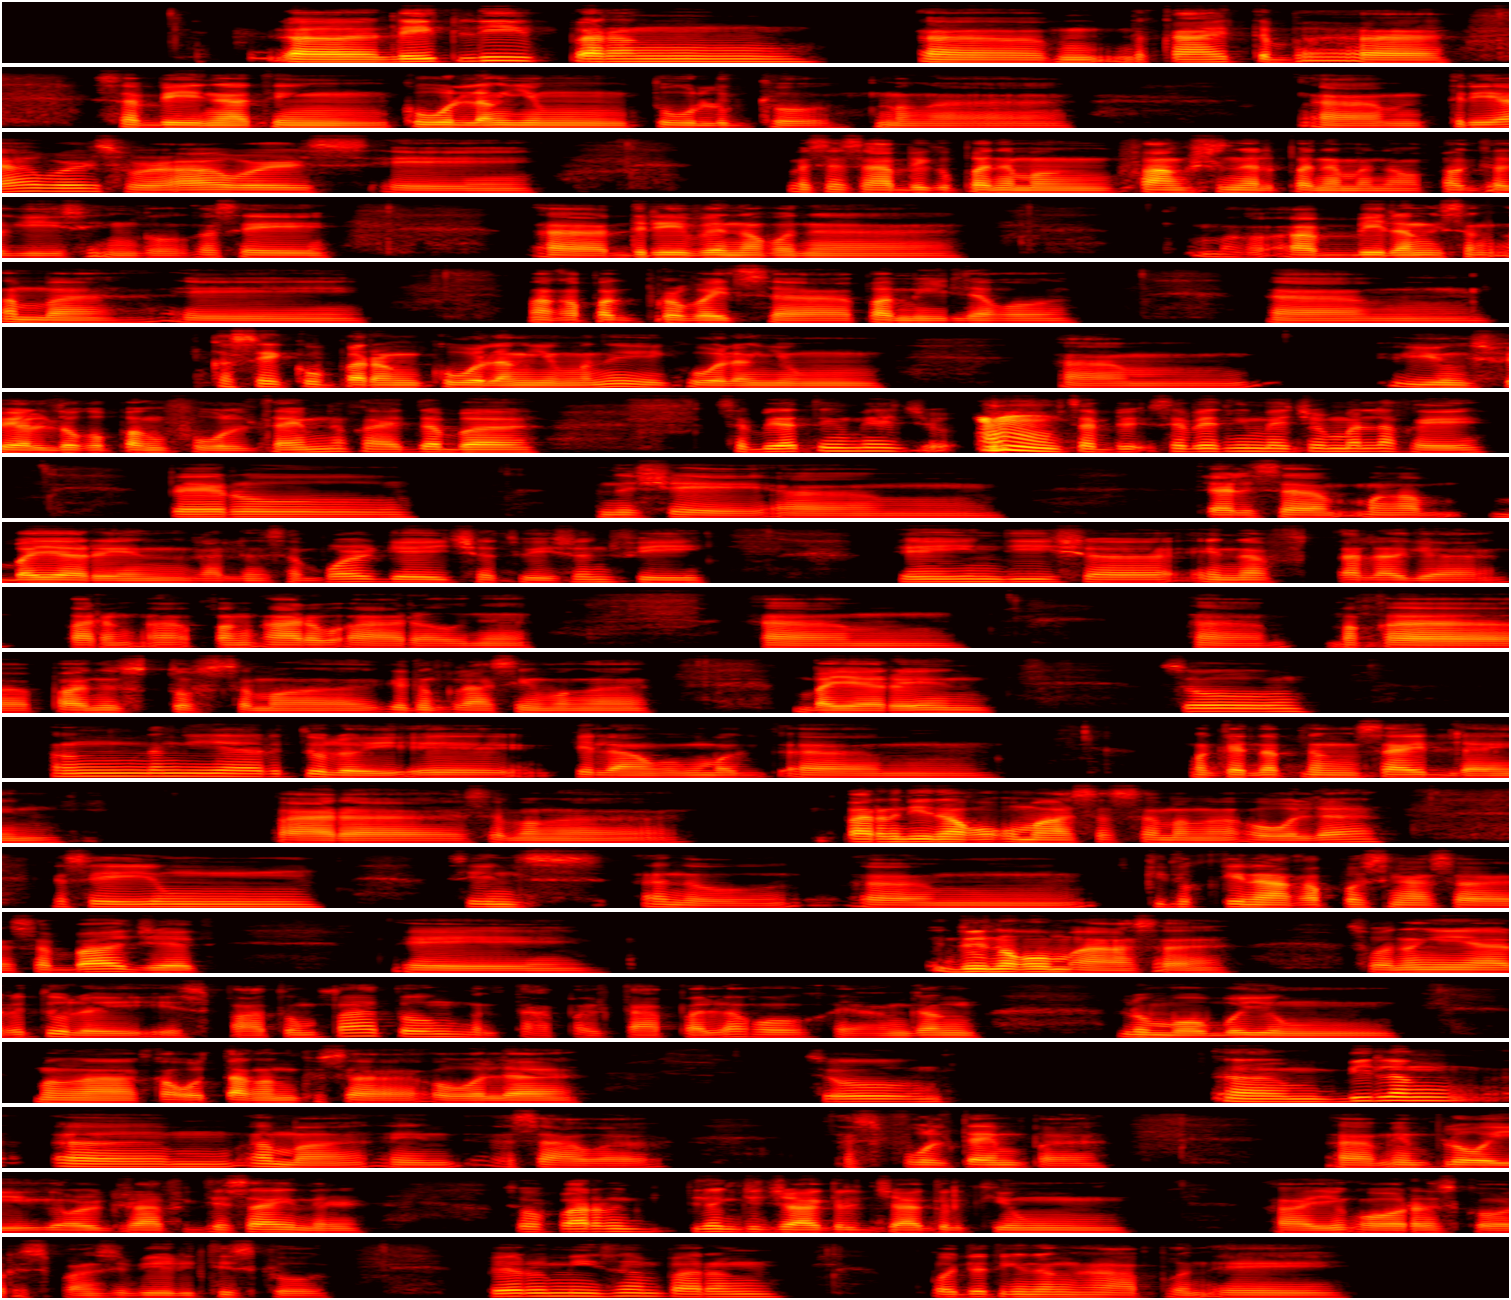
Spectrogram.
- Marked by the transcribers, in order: lip smack; lip smack; lip smack; tapping; throat clearing
- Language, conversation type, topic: Filipino, advice, Kailangan ko bang magpahinga muna o humingi ng tulong sa propesyonal?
